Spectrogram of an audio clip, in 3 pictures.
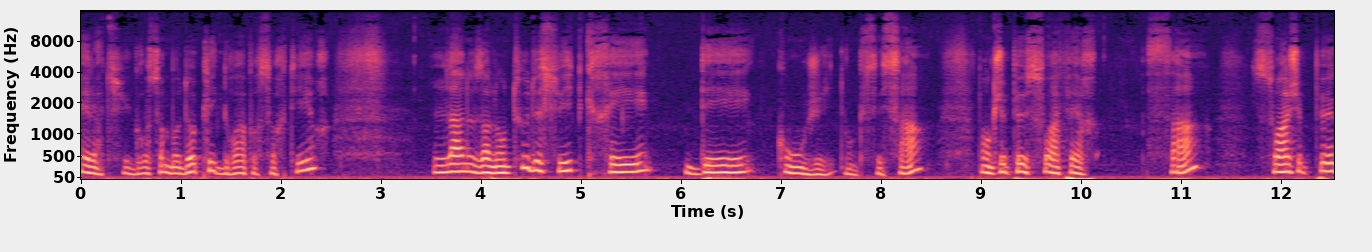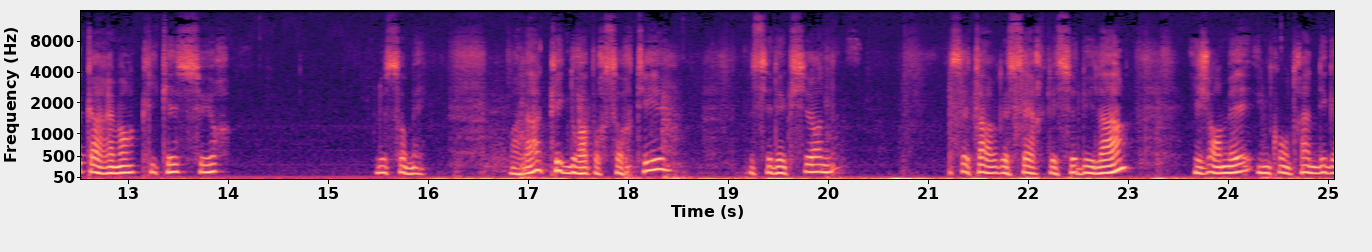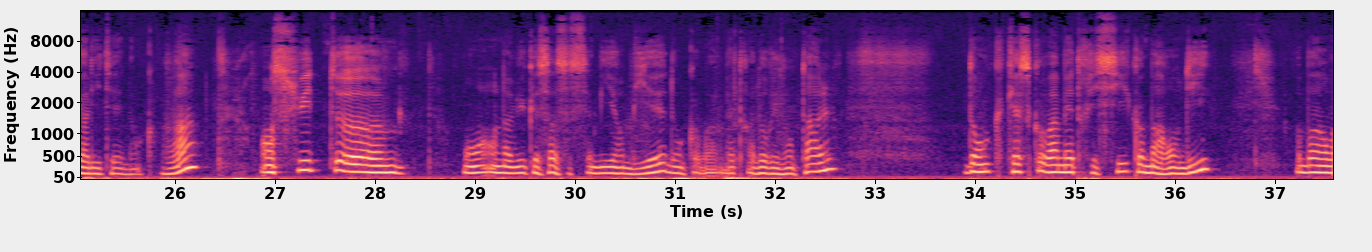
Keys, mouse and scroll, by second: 1.3 right click, 2.0 scroll up 2, 2.6 right click, 3.6-4.4 right drag, 5.2 scroll up 2, 7.6 click, 9.5 click, 10.6 click, 15.4 click, 17.2 right click, 18.9 click, 20.7 click, 24.6 click, 25.7 scroll up 2, 28.0 scroll down 1, 28.6 right click, 30.2 click, 31.4 click, 32.4 scroll up 1, 32.9-33.7 right drag, 35.3 click, 36.5 scroll up 1, 37.1-37.5 right drag.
